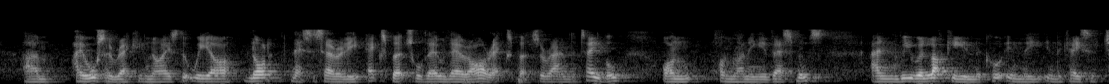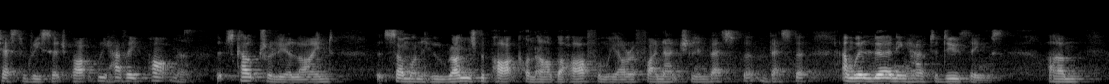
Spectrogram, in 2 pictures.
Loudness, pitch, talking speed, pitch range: -29 LUFS, 130 Hz, 180 wpm, 125-150 Hz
